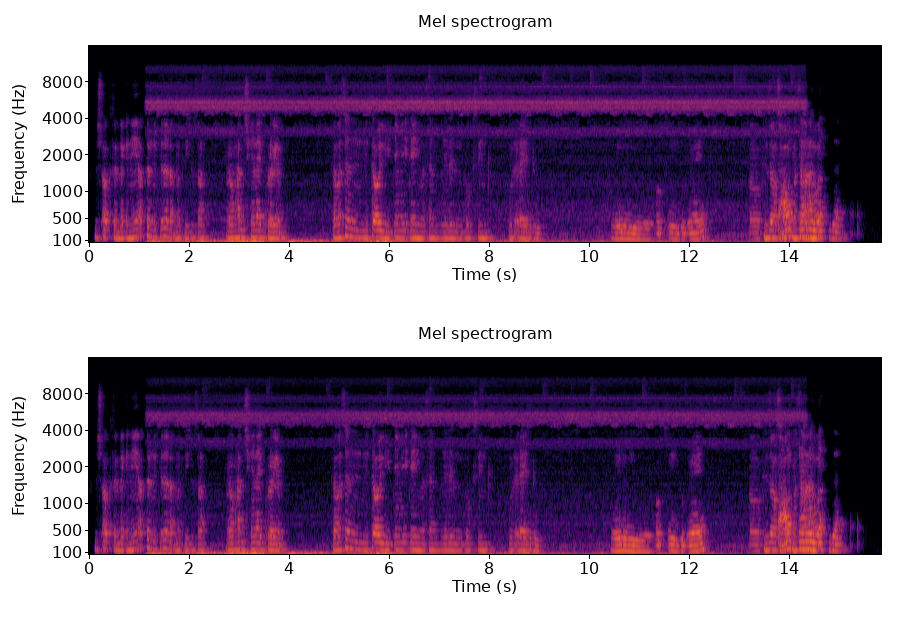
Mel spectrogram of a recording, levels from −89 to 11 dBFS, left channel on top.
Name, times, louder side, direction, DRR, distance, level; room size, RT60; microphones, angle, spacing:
voice 1, 0.1-2.3 2.7-4.0 4.8-8.0 8.4-8.9 13.2-14.7, left 2 dB, 10° left, 0 dB, 0.4 m, -34 dB
sound 1, 1.1-14.3, equal, 65° left, 0.9 m, -30 dB
voice 2, 8.7-9.0 10.4-12.3 13.8-15.1, right 4 dB, 90° right, 1 dB, 0.5 m, -32 dB
3.6 x 2.4 x 3.2 m, 0.33 s
head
